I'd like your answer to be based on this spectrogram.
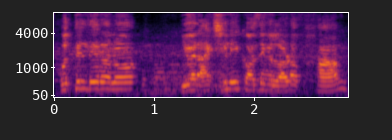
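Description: A man's voice: high-pitched, rapid-fire. A man with a South Indian accent giving a playful speech on an outdoor stage, switching between languages. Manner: mixes English and Kannada. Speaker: costumed contestant, radio jockey. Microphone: stage mic heard from the audience. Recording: distant, noisy open-air stadium PA with crowd.

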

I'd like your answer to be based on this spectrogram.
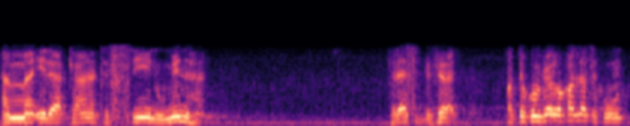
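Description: An older man teaches grammar in a measured classroom manner, repeating key words and questioning his students. His voice sits at an ordinary middle pitch. It comes through a dull, lo-fi old lecture recording with a faint hiss behind it. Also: creaky.

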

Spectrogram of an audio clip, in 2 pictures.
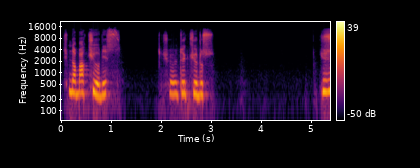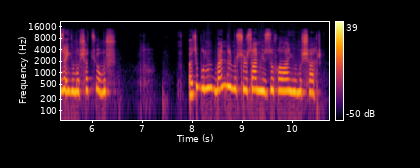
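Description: A woman's voice: very high-pitched, steady tone, normal speed, long pauses, darkish tone. A young woman chatting casually as she narrates a game, fretting and exclaiming as she goes. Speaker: game video creator.

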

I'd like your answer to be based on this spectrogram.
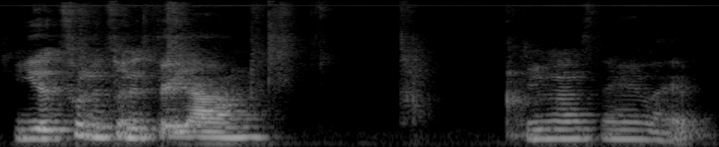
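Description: A woman's voice: mid-range voice, steady tone, moderate pace, vocal fry, a little mellow, distant mic, slight background noise. A woman vlogger chatting casually while eating, laughing often and humming between bites. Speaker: mukbang vlogger. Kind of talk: casual eating vlog chat. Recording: echoey room, voice a bit off-mic.

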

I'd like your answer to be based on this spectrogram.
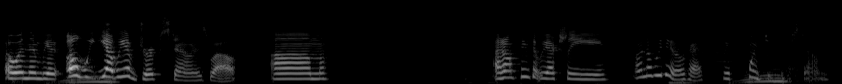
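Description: This young woman plays a video game on stream while chatting away, drifting from topic to topic and breaking into frequent laughter. She talks fairly quickly, and her high voice swings widely in pitch, giving her a bubbly sound.

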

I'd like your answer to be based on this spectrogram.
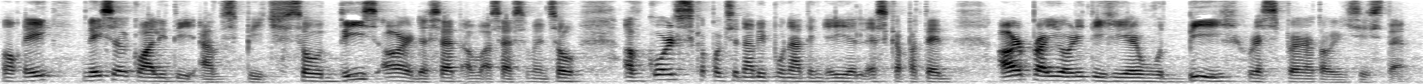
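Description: Young man, Filipino accent, nursing review lecture, mid-pitched voice, faint background hum. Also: normal speed. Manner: mixes English and Tagalog, repeats key points, frequent "okay?".

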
